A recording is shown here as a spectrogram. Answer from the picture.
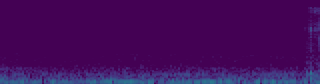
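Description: Room tone: a steady low hum with a faint hiss, no voice.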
